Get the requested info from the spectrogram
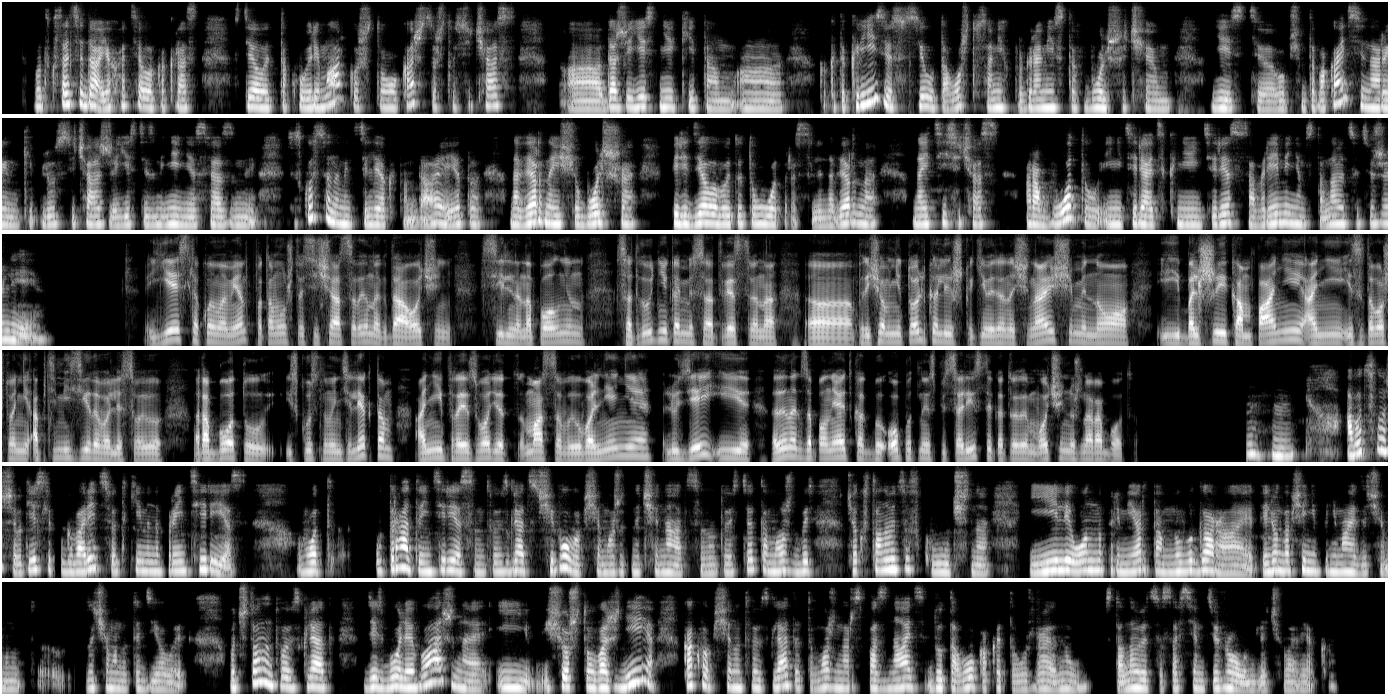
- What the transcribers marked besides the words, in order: other background noise
- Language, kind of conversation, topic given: Russian, podcast, Как не потерять интерес к работе со временем?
